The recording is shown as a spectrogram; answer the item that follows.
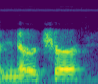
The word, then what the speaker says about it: Nyrture: They're Nurture, but it's spelled NYRTURE.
